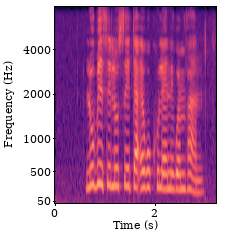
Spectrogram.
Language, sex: Swati, female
